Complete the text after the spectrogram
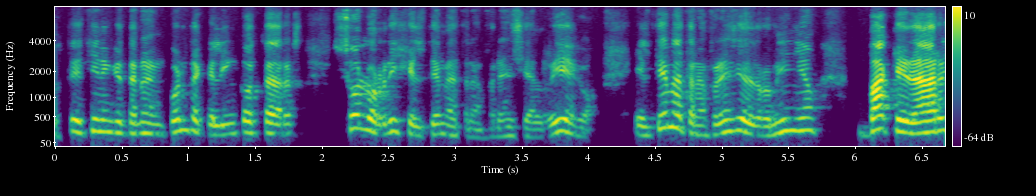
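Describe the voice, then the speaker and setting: Male lecturer, higher voice, dry muffled online recording, explanatory. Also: darkish tone, no echo. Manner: explanatory, addressing listeners directly.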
